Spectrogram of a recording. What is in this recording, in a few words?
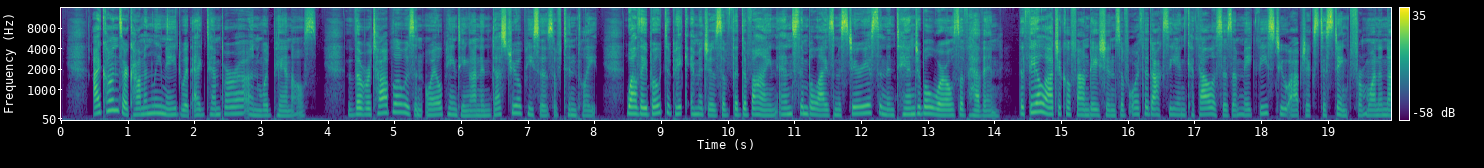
Museum Tour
